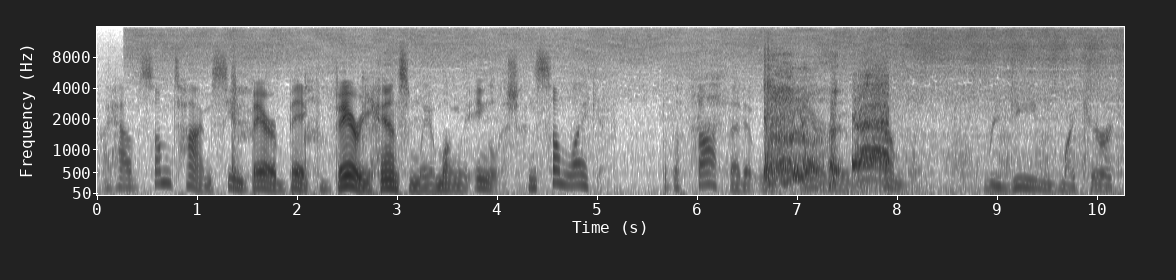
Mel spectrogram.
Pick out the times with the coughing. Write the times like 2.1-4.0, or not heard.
1.3-2.8, 6.0-8.0.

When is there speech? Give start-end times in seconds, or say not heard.
0.1-8.2, 8.8-10.2.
